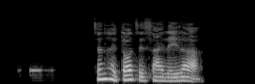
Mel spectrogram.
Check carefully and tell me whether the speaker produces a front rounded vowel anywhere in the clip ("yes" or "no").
no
